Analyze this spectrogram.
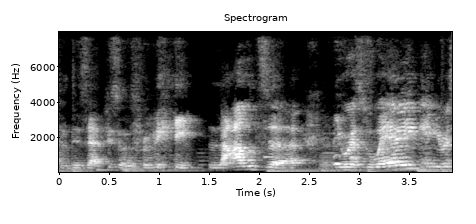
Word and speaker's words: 老子: 老子 actually, that's how we pronounce it. 老子 with the light, there's no tone to the 子.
